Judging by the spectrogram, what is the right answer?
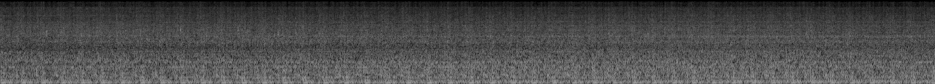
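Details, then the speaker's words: Recently bought 2002 Jeep Liberty Limited with a flashing check engine light, idling with uneven train-like chugging, about two or three pulses a second; engine visibly vibrating more than it should, rough idle of unknown cause. "I don't know if you can see it, but it's definitely vibrating more than it should. It kind of sounds like a train. Chug, chug, chug."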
